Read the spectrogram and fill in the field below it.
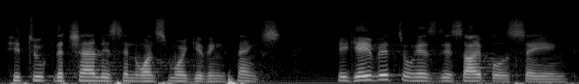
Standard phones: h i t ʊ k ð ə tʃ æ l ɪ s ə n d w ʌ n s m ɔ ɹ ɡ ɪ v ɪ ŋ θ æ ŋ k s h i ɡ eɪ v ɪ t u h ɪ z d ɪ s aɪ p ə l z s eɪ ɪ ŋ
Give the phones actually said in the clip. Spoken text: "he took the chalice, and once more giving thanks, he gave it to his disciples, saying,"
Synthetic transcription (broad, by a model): h i t ʊ k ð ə tʃ æ l ɪ s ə n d w ʌ n s m ɔ ɹ ɡ ɪ v ɪ ŋ θ æ ŋ k s h i ɡ eɪ v ɪ t u h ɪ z d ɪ s aɪ p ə l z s eɪ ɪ ŋ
